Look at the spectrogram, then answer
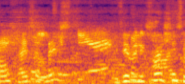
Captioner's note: hoots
